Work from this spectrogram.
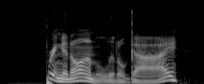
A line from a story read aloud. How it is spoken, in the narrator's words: the elf napper sneered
